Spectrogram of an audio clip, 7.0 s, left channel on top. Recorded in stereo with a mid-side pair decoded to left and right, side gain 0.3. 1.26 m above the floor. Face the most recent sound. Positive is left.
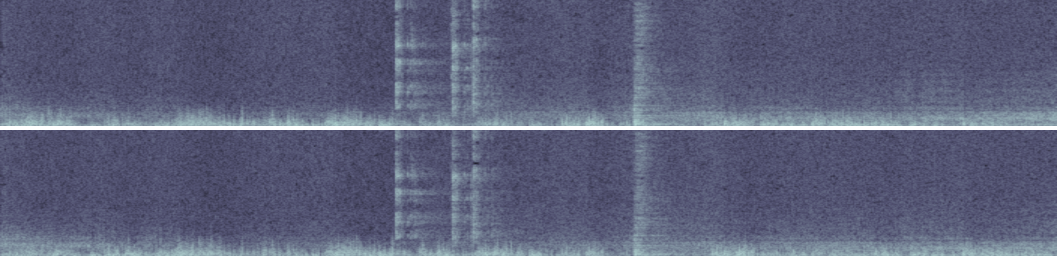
turn(degrees=65)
